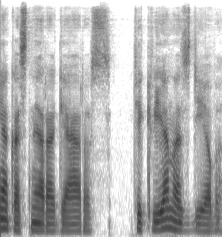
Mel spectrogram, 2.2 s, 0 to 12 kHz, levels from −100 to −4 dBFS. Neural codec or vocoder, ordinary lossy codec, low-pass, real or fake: vocoder, 44.1 kHz, 128 mel bands, Pupu-Vocoder; Opus, 64 kbps; 10.8 kHz; fake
